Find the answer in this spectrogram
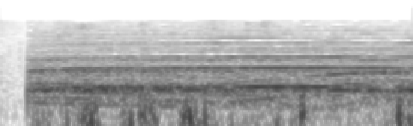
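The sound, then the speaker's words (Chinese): An air raid siren sounds at night in Kyiv, Ukraine, during a Russian drone attack. It starts abruptly and holds one loud, steady mid-pitched wail, with an irregular low rumble beneath it and no voices. “基辅响起空袭警报后没多久，漆黑的夜空随即闪现亮白色的光点，这是乌克兰防空部队为了拦截俄罗斯自杀式无人机所发射的密集炮火。”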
